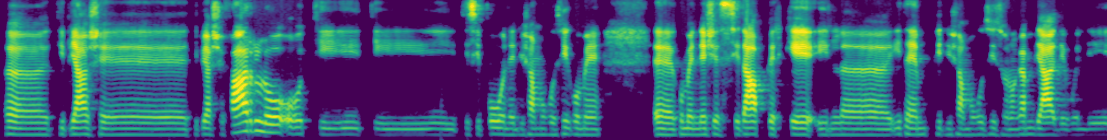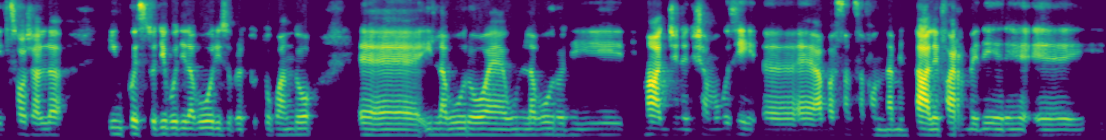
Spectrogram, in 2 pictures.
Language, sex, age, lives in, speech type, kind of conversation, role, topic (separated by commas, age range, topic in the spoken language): Italian, female, 35-39, Italy, conversation, podcast, host, Come scegli dove pubblicare o esporre il tuo lavoro?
